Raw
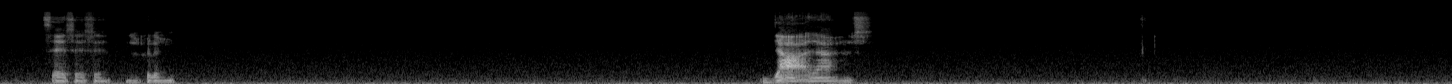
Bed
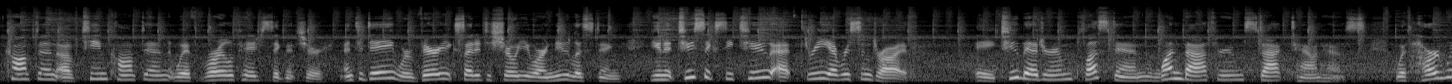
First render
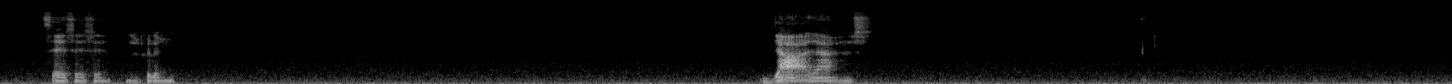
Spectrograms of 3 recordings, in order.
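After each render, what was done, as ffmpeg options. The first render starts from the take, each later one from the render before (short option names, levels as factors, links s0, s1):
-af "afftdn=nr=6:nf=-51"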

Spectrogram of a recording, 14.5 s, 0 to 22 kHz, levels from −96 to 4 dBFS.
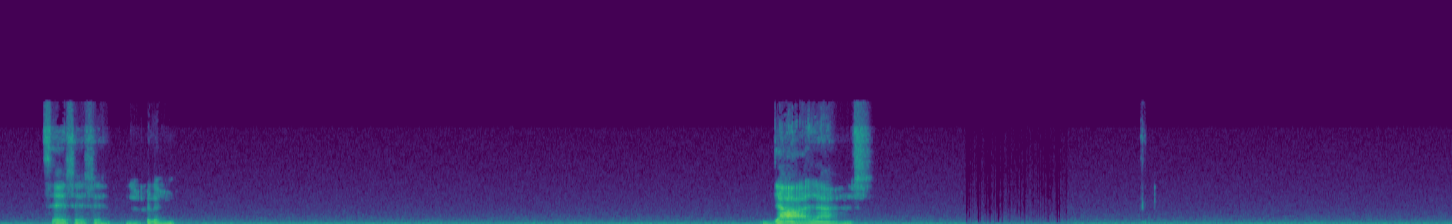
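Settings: -filter_complex "[0:a]asettb=1/sr,asplit=3[s0][s1][s2];[s0]atrim=end=9.654[s3];[s1]atrim=start=9.65:end=10.68,asetpts=PTS-STARTPTS,afade=t=in:d=0.004:c=qsin,afade=t=out:st=1.026:d=0.004:c=qsin,aeval=exprs='(tanh(282*val(0)+0.45)-tanh(0.45))/282':c=same[s4];[s2]atrim=start=10.676[s5];[s3][s4]acrossfade=d=0.004:c1=hsin:c2=qsin[s6];[s6][s5]acrossfade=d=0.004:c1=qsin:c2=hsin"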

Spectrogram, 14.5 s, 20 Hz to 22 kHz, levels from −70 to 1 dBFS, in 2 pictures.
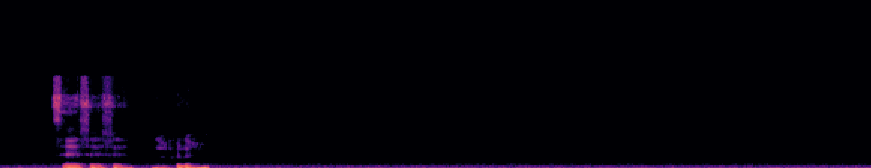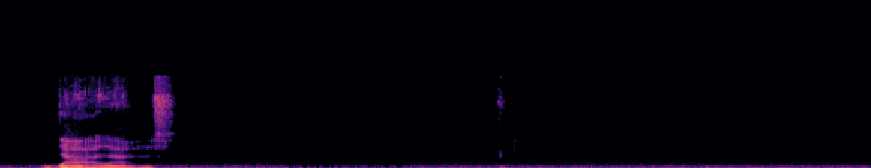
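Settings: -af "firequalizer=gain_entry='entry(120,0);entry(180,12);entry(1100,-21);entry(1700,-3);entry(2700,-3);entry(5500,-1);entry(7800,9);entry(13000,13)':delay=0.05:min_phase=1"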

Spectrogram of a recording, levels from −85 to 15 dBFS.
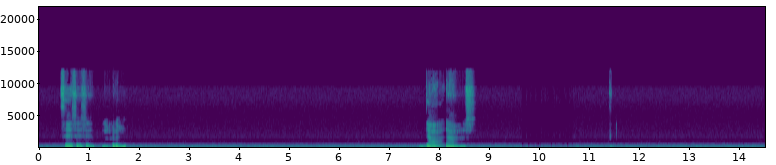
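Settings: -filter_complex "[0:a]asplit=2[s0][s1];[s0]atrim=end=8.14,asetpts=PTS-STARTPTS,afade=t=out:st=7.44:d=0.7:c=qsin[s2];[s1]atrim=start=8.14,asetpts=PTS-STARTPTS,afade=t=in:d=0.004:c=hsin[s3];[s2][s3]concat=n=2:v=0:a=1"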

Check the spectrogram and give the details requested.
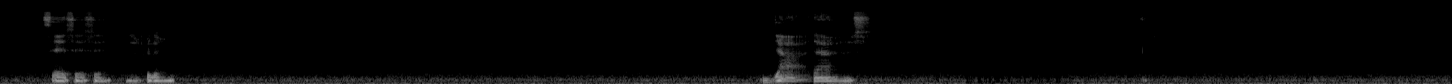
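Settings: -af "volume=0.299"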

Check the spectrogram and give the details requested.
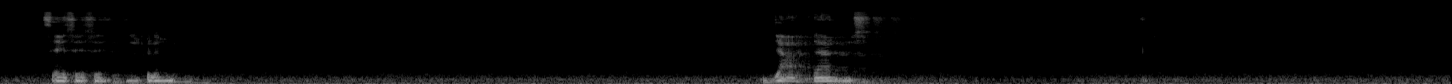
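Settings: -filter_complex "[0:a]asplit=2[s0][s1];[s1]adelay=13,volume=0.562[s2];[s0][s2]amix=inputs=2:normalize=0,asplit=6[s3][s4][s5][s6][s7][s8];[s4]adelay=183,afreqshift=-48,volume=0.178[s9];[s5]adelay=366,afreqshift=-96,volume=0.0923[s10];[s6]adelay=549,afreqshift=-144,volume=0.0479[s11];[s7]adelay=732,afreqshift=-192,volume=0.0251[s12];[s8]adelay=915,afreqshift=-240,volume=0.013[s13];[s3][s9][s10][s11][s12][s13]amix=inputs=6:normalize=0"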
